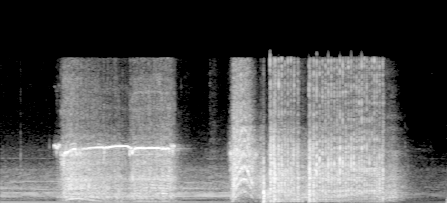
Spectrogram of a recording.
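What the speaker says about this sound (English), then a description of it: "Now I'm putting the screws in about a half inch in from the edge of the wood." A power drill drives screws into wood for custom shutters, with two whirring bursts, the second ending in a strained, stuttering finish as the screw seats, separated by a brief pause.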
